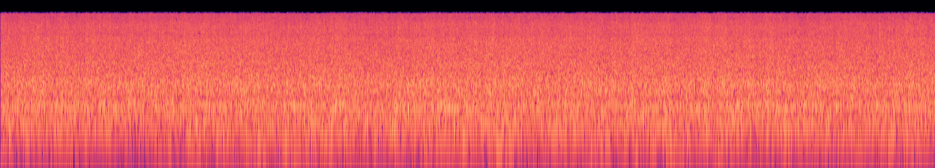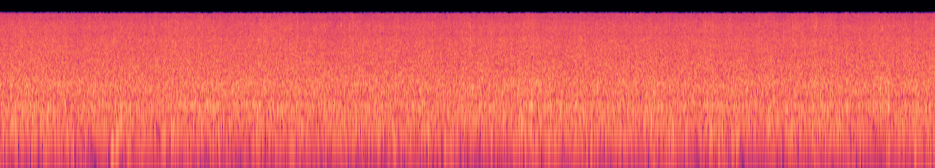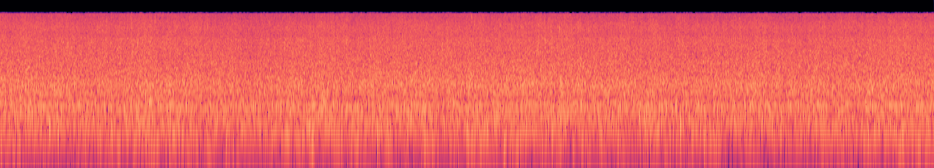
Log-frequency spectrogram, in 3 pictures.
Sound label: River Rapids; soundbox library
